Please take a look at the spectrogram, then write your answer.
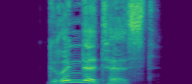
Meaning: inflection of gründen: 1. second-person singular preterite 2. second-person singular subjunctive II
- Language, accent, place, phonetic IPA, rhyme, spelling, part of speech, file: German, Germany, Berlin, [ˈɡʁʏndətəst], -ʏndətəst, gründetest, verb, De-gründetest.ogg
